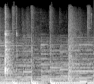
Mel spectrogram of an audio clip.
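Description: Spice mix scraped out of a bowl for Jamaican chicken wing marinade: a series of close, soft clinks and scrapes of utensil against the bowl, irregular and fairly quiet, with no voices.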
